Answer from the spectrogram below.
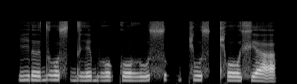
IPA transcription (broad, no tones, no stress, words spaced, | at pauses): iɾɘdʱos dʱebʱokoɦus | cuscʰoxʲa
